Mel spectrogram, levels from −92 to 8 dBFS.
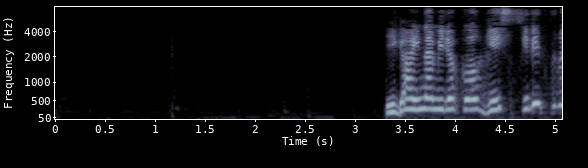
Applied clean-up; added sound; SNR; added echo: neural mask model DeepFilterNet 3.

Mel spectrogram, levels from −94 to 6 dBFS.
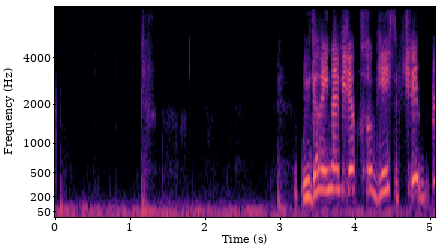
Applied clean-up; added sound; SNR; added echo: neural diffusion model UNIVERSE++.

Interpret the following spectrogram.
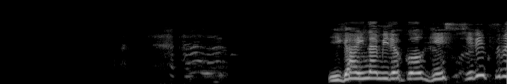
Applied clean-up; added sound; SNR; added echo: neural mask model Resemble Enhance denoiser.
